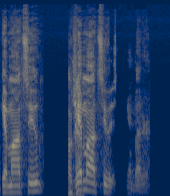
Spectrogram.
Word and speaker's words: Gematsu: quick reaction jp uh it is it is pronounced gematsu matsu is peanut butter it's peanut butter i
